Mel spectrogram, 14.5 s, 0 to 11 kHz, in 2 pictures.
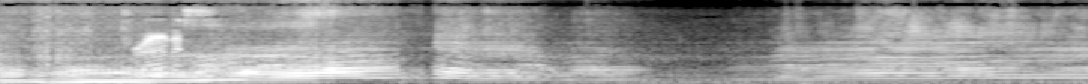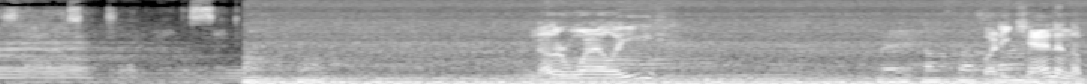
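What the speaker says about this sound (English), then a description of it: "Always love the crackle from the exhaust of the newer models." A Chevrolet Camaro 1LE at an autocross revs hard, its engine note sweeping up and down before settling into a loud, steady roar, with voices talking over it.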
